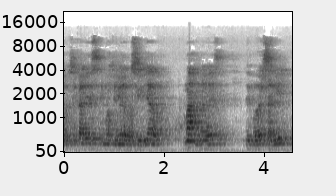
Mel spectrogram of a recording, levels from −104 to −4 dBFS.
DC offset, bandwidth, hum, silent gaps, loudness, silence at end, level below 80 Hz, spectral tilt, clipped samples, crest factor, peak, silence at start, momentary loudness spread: under 0.1%; 13.5 kHz; none; none; -23 LUFS; 0 s; -64 dBFS; -1 dB/octave; under 0.1%; 18 dB; -6 dBFS; 0 s; 14 LU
